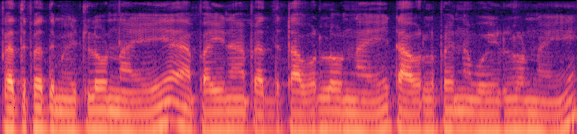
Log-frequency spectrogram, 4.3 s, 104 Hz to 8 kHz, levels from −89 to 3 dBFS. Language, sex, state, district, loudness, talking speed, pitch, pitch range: Telugu, male, Telangana, Karimnagar, -20 LUFS, 195 wpm, 110 Hz, 105-115 Hz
